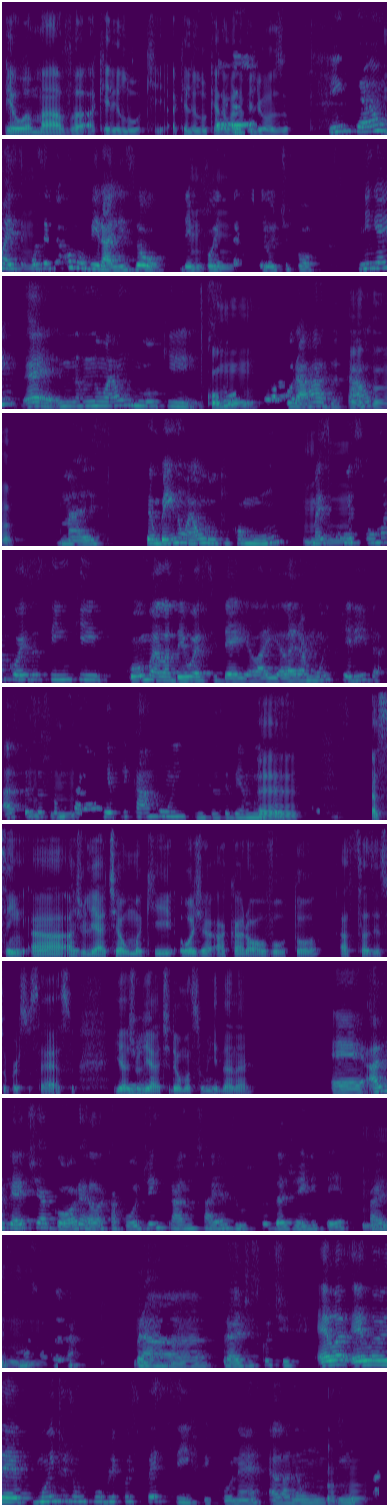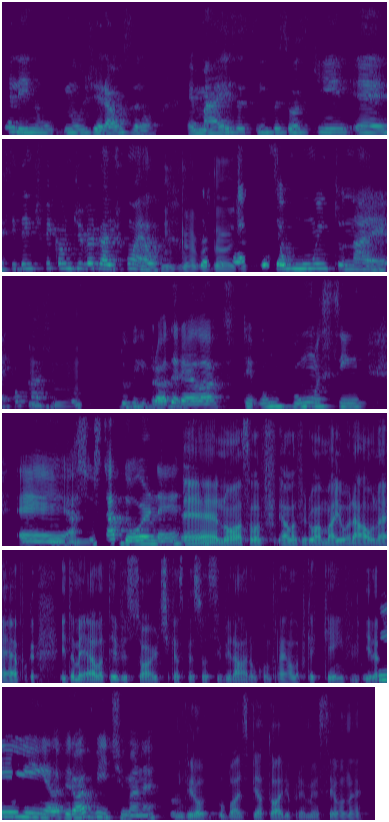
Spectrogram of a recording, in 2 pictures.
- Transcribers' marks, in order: in English: "look"; distorted speech; in English: "look"; tapping; in English: "look"; in English: "look"; other background noise; unintelligible speech; unintelligible speech
- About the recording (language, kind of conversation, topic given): Portuguese, unstructured, Qual é o impacto dos programas de realidade na cultura popular?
